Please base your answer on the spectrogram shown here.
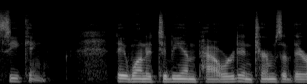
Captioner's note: speaking french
